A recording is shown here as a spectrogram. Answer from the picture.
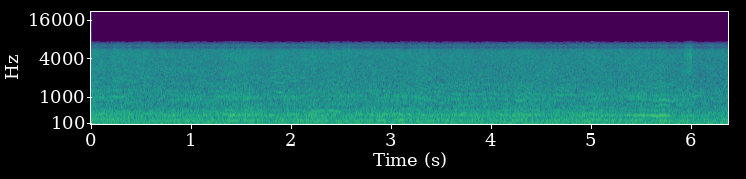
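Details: Many Italian honey bees droning at a hive entrance, Colorado Springs, October 2011, camera right at the front of the hive; a thick, even hum with slight flickers of individual wingbeats passing close.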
